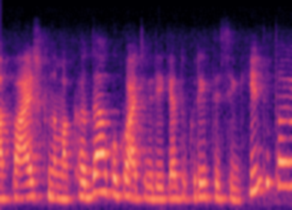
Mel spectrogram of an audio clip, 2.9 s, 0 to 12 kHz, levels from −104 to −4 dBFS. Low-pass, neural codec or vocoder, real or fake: 10.8 kHz; vocoder, 44.1 kHz, 128 mel bands every 256 samples, BigVGAN v2; fake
